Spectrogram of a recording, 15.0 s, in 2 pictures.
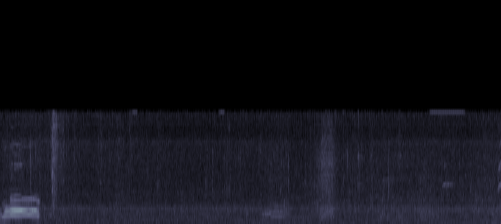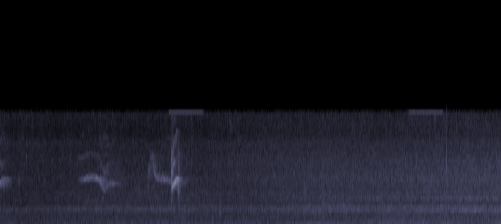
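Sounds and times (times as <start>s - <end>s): faint outdoor hiss: 0.0s - 15.0s
bird chirps and whistled calls: 8.7s - 10.3s.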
